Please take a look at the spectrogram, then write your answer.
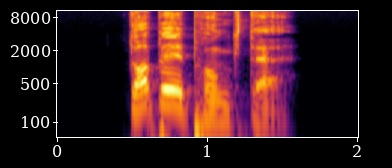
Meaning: nominative/accusative/genitive plural of Doppelpunkt
- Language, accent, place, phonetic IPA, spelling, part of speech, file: German, Germany, Berlin, [ˈdɔpl̩ˌpʊŋktə], Doppelpunkte, noun, De-Doppelpunkte.ogg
